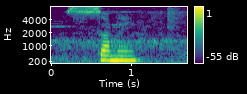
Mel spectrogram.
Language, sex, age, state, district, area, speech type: Hindi, female, 18-30, Madhya Pradesh, Chhindwara, urban, read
